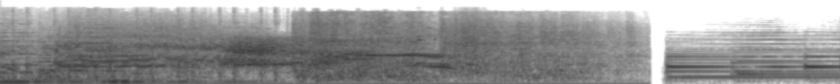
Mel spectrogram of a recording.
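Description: A loud crash-and-shatter sound effect, a long hiss of breaking noise that cuts off suddenly about three seconds in, giving way to slow, sad bowed-string music.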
